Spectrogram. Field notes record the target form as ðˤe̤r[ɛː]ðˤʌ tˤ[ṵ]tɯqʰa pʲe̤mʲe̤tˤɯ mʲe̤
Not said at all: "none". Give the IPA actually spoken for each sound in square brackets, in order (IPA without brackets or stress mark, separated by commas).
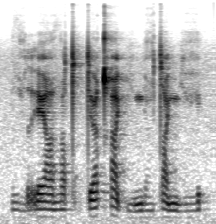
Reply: ɛː, ṵ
